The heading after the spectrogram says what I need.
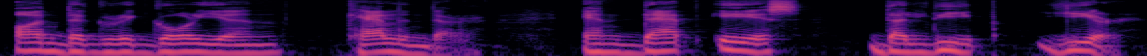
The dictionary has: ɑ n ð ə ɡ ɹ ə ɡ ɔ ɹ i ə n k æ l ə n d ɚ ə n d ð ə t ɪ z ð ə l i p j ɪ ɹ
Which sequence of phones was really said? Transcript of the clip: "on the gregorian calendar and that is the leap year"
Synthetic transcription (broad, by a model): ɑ n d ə ɡ ɹ ə ɡ ɔ ɹ i ə n k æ l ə n d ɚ ə n d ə t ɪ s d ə l i p j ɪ ɹ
